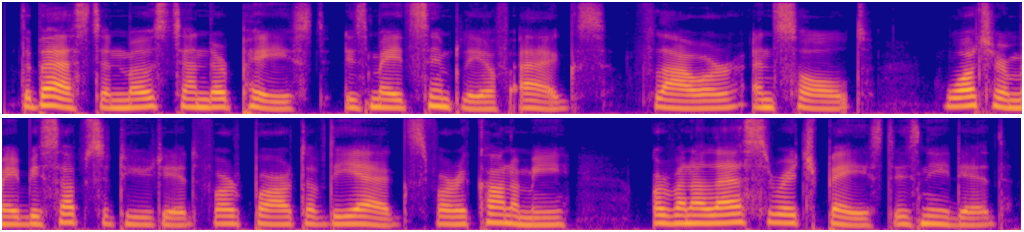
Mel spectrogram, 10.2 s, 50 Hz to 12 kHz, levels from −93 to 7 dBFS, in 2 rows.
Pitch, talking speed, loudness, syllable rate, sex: 185 Hz, 195 wpm, -20 LUFS, 5.0 syllables/s, female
